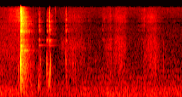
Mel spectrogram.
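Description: Steel spin-on oil filter canisters clinking together as one is set back down beside the others: one sharp clink about a quarter second in, then a few lighter taps.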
